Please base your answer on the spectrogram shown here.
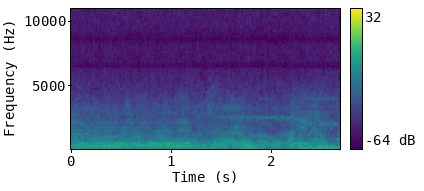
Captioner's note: men chattering; lighthearted music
